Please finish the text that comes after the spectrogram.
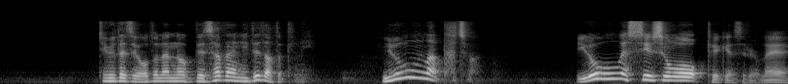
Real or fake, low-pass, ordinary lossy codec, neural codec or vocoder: fake; none; none; codec, 16 kHz, 0.5 kbps, FunCodec, trained on LibriTTS, 25 frames a second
